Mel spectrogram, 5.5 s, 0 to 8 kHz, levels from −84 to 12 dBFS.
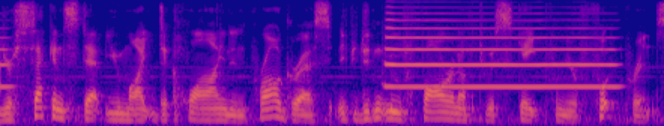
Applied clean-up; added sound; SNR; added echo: none; Trumpet; 2 dB; none.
